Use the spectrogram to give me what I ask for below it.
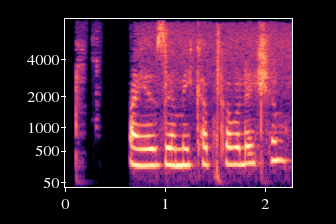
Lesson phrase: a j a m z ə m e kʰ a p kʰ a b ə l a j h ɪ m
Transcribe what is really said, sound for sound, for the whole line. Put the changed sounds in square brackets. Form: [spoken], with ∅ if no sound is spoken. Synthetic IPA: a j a [∅] z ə m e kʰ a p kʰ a [w] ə l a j [ʃ] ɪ m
